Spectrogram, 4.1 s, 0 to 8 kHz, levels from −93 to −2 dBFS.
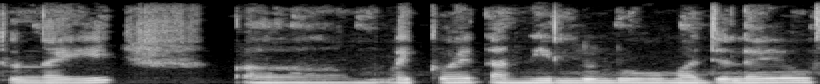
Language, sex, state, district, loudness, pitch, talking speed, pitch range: Telugu, female, Telangana, Nalgonda, -20 LUFS, 175 Hz, 100 wpm, 170-190 Hz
